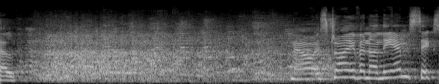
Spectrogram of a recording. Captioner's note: audience laughing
